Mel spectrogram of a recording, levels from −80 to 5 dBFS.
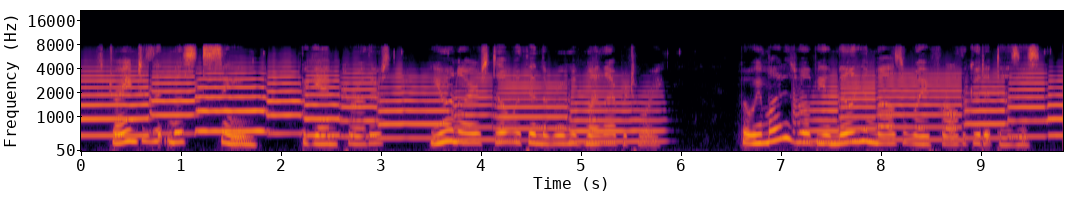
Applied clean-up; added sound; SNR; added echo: none; Trumpet; 0 dB; none.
